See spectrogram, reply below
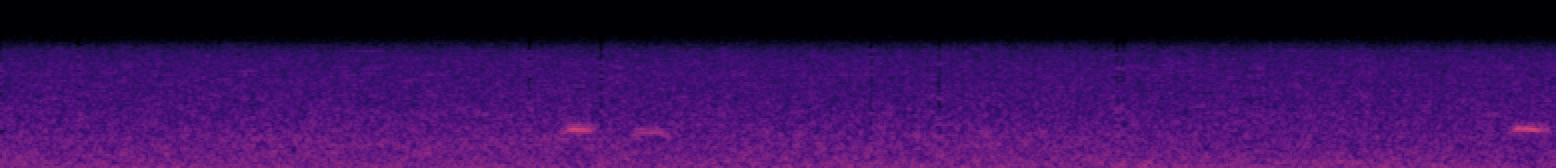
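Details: Morepork picked up by a bird monitor: two brief low hoots about six seconds apart, each a short descending note, over steady background hiss.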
